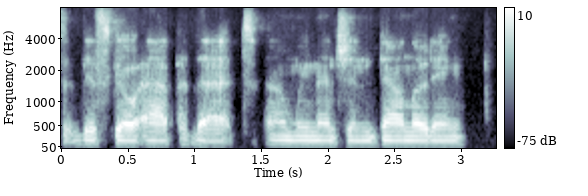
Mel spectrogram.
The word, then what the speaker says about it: VSCO: are going to be in that vsco i pronounce it this go app that we mentioned downloading all right not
